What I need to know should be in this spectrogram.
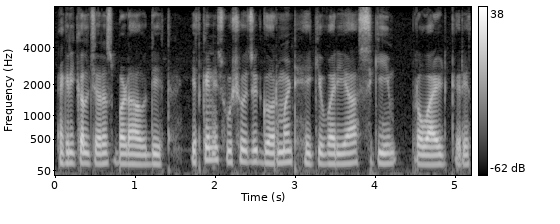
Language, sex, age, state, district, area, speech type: Kashmiri, male, 60+, Jammu and Kashmir, Ganderbal, rural, spontaneous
